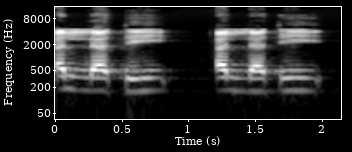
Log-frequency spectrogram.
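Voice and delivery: slow "التي" with the t hardened toward d, like "alladi"; breathless t, mistaken. Shown as a demonstration. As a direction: show the wrong "التي", no air released on t. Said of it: "بالتاء بدون همس". (تاء متكلفة بدون همس في "التي")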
